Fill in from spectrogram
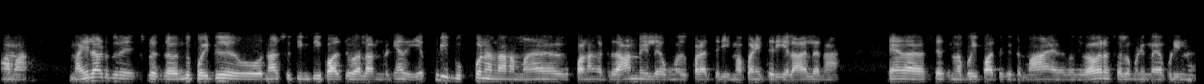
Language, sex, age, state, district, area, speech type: Tamil, male, 18-30, Tamil Nadu, Pudukkottai, rural, conversation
